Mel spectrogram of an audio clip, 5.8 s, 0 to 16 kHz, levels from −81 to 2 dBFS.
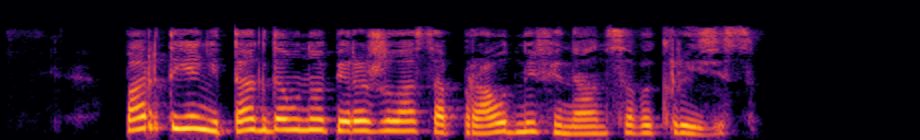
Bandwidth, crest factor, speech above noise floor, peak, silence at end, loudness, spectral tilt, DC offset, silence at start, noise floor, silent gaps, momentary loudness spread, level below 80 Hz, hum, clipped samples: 8 kHz; 14 dB; over 77 dB; -2 dBFS; 1.05 s; -14 LUFS; -5 dB/octave; under 0.1%; 0.8 s; under -90 dBFS; none; 10 LU; -60 dBFS; none; under 0.1%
